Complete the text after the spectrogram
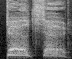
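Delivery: impression of Dean quoting his dad; like Tattoo. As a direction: snap it out in Tattoo's voice. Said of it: "He says it exactly like Tattoo".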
